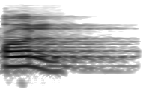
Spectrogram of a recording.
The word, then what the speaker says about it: قل: قل কফ হলকের যে এটা একটু গলার ভেতর থেকে চাপ দিয়ে উচ্চারণ করতে হবে। কুল কুল আউযু বি কুল আউযু বি রব্বিন নাস।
